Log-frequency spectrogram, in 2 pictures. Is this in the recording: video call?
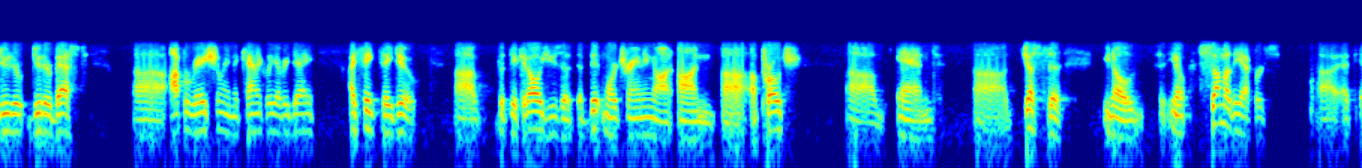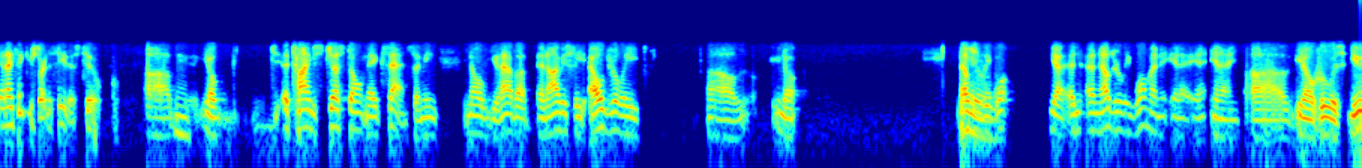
no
